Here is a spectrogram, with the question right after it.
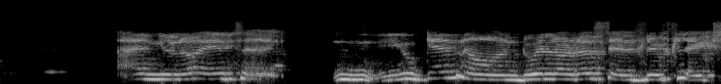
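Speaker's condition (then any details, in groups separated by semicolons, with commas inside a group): Friedreich's ataxia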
